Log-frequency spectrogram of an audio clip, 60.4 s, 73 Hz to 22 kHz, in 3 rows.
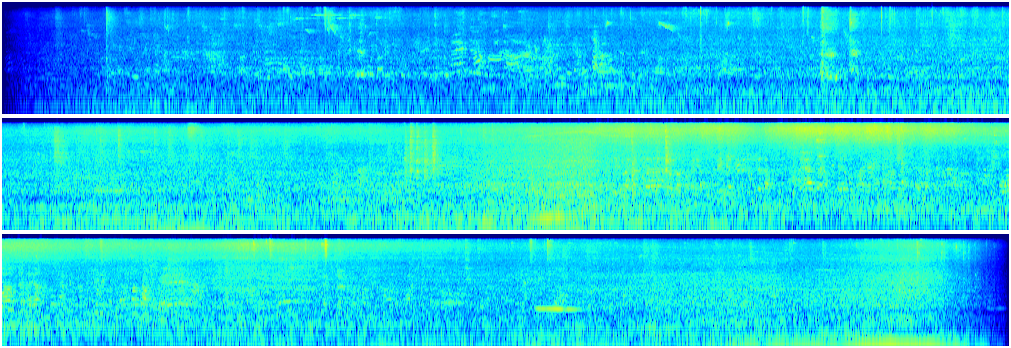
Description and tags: USJ Group B2 (2014) - Communication & Media Field Recording (Camões Plaza)
Soundscape Field Recording for the Music and Audio Module 2014, in the Communication & Media Program at the University of Saint Joseph - Macao SAR, China.
The Students conducting the recording session were: Chilam Ng, Chester Tam, Marco Chan and Ernest Lei
soundscape, macao, University-of-Saint-Joseph, field-recording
